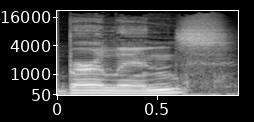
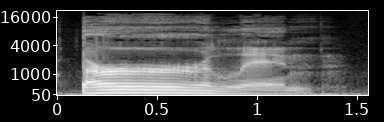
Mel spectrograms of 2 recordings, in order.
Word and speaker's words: Berlin: There's a couple of Berlins in Connecticut, Massachusetts, New York, and in Wisconsin, and they pronounce it Berlin. Berlin. Like Aaron Burr, sir. Berlin.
